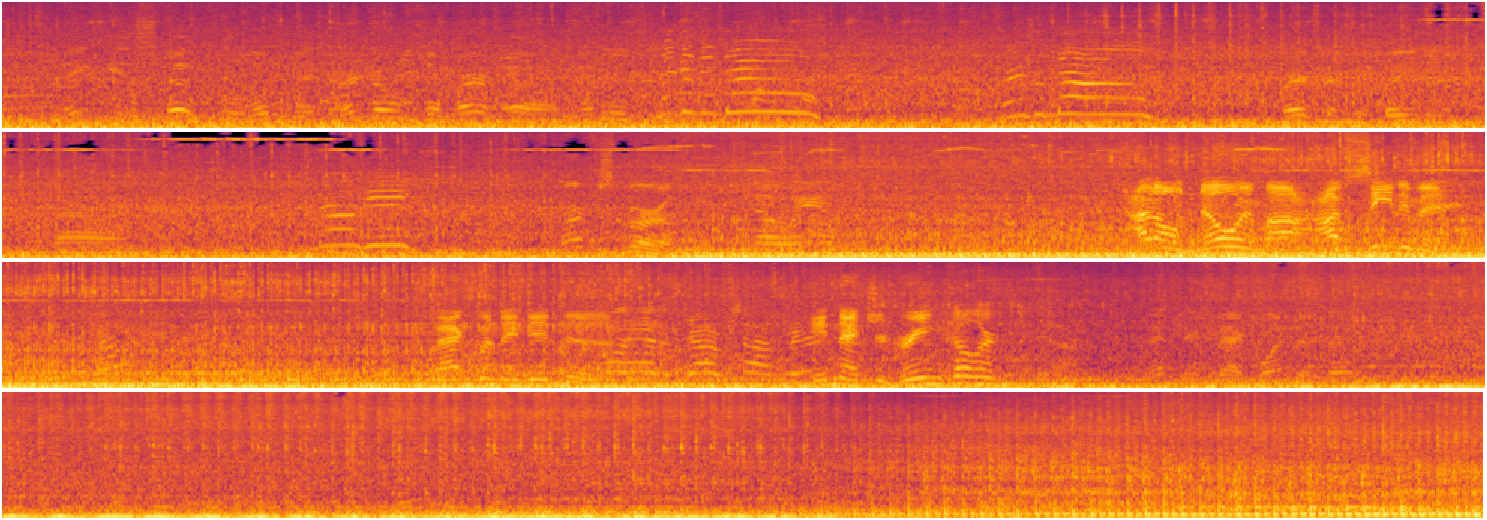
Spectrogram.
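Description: Car engines rumble and idle as vehicles roll slowly past, outdoors.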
